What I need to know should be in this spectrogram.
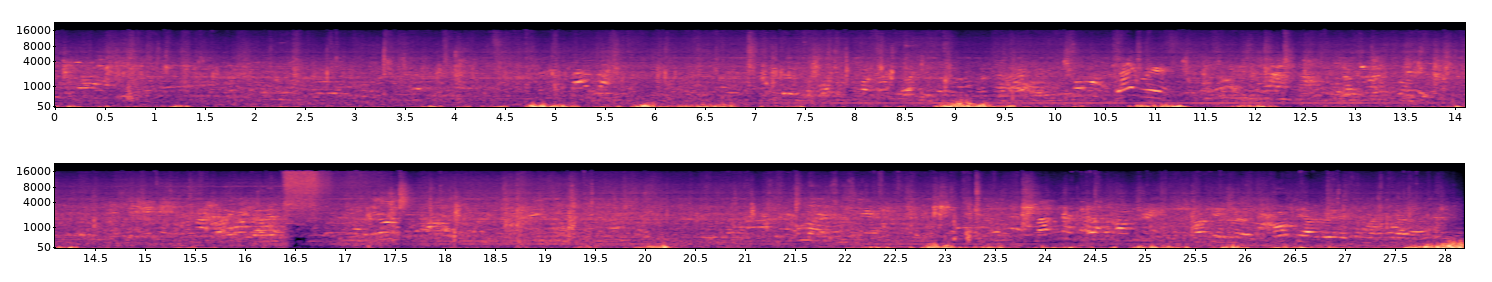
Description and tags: Walking away from a subway train through a crowd.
